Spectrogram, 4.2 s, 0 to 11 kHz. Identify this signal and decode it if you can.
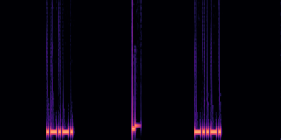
Morse code, heard as a keyed tone, about 40 wpm, 700 Hz. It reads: <AR> /
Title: Single Character (Letter:Number:Punctuation:Prosign) Alt 40wpm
